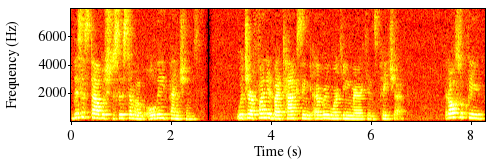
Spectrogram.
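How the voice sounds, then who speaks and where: A young woman reading scripted news as an anchor. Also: fairly high pitch. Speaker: news anchor in an amateur newscast. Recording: roomy echo with faint hiss.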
